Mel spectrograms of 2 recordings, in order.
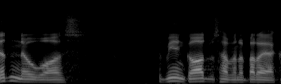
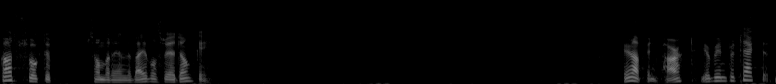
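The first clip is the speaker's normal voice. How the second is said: hushed, lower voice with long pauses; soft pastoral appeal; 5 semitones lower, 9 dB quieter than usual. Real, not acted. Preacher closing and asking how God is speaking, soft pastoral appeal. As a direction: bring it right down, leaving space for reflection.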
